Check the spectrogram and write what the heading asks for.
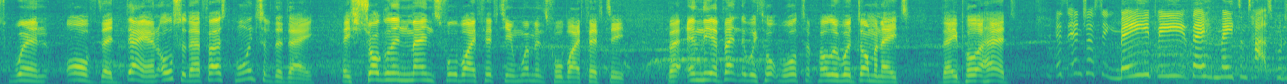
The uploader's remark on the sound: Welcome to St Sidwell's Point and welcome to live coverage of the Ultimate Swim Off - a Movember charity event involving six aquatic clubs: Swimming, Canoe, Surf, Waterpolo, Triathlon and Windiriding!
